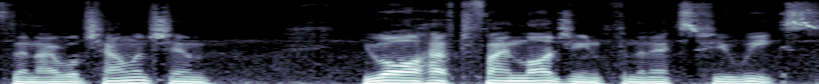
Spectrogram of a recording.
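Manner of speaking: normal talking voice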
